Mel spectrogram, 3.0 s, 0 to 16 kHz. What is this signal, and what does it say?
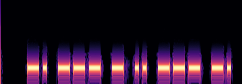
Morse code, heard as a keyed tone, about 25 wpm, 600 Hz. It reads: NOTION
